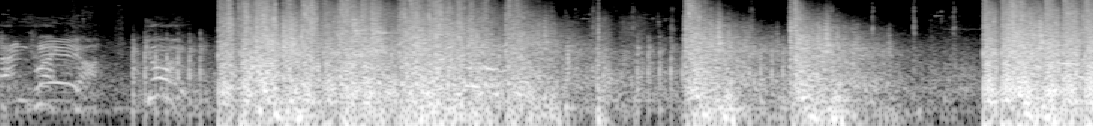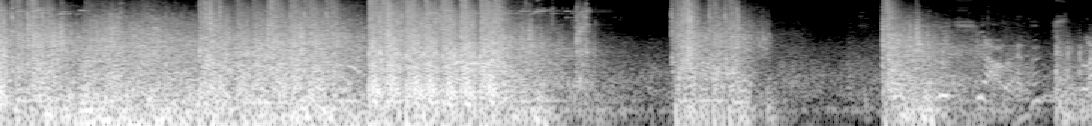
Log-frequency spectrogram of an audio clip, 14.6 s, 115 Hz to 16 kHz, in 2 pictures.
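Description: Flak gun firing in a World War II battle scene in the 2003 game Call of Duty, loud repeated bursts of heavy automatic fire separated by short gaps, close and dominant.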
